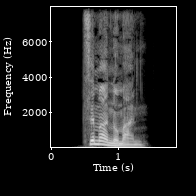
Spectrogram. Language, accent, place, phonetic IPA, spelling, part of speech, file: German, Germany, Berlin, [ˈt͡sɪmɐˌnʊmɐn], Zimmernummern, noun, De-Zimmernummern.ogg
- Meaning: plural of Zimmernummer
